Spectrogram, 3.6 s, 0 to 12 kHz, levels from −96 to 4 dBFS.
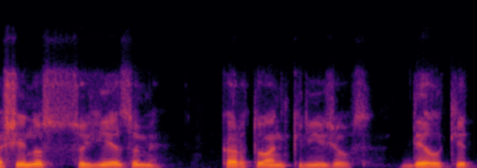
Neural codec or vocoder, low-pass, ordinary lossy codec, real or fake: none; 7.2 kHz; Opus, 16 kbps; real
